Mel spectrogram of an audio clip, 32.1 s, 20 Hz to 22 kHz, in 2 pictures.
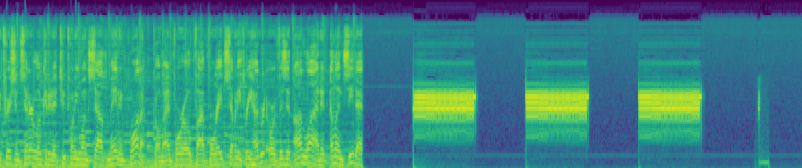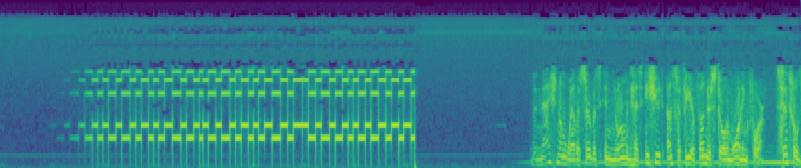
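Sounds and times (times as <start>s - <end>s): warbling two-tone attention signal: 17.3s - 24.4s.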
